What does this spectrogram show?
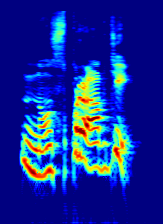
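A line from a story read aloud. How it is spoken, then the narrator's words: Grumbled. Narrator (Ukrainian): буркнула мадам Малкін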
